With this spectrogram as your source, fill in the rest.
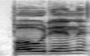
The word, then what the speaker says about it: Bowden: That'll wrap it up for this week for James Shannon and Bowden, as Yeah. it's properly pronounced.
